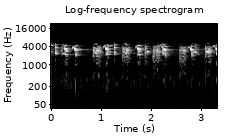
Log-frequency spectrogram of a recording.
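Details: A wild pair of peregrine falcons meets at their nest on the UC Berkeley campus, USA, on 2 November 2022, giving harsh, rasping, chattering notes in quick bursts with short gaps, no other sounds.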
